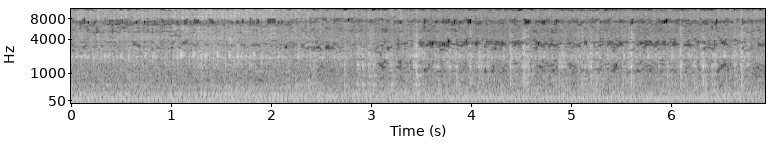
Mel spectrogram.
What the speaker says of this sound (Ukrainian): відпускаємо і включаємо вал відбору потужності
